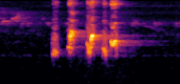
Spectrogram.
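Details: Cream-vented bulbul gives one quick, bubbly phrase of five liquid, mid-high notes lasting under a second, presented as a strong singer calling for a mate, used as a lure sound; otherwise quiet.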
